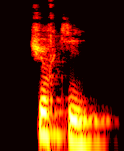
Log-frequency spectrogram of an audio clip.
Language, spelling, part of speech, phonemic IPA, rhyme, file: French, Turquie, proper noun, /tyʁ.ki/, -i, LL-Q150 (fra)-Turquie.wav
- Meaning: Turkey (a country located in Eastern Thrace in Southeastern Europe and Anatolia in West Asia)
